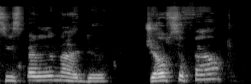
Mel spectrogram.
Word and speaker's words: Jophiel: Help me, Jane, because you pronounce these better than I do. Jophiel. Jophiel.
